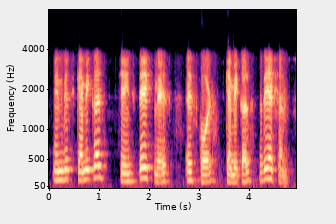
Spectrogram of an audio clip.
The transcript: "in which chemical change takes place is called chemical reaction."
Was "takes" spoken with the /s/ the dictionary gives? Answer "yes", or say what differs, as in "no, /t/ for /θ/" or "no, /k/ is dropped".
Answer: no, /s/ is dropped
